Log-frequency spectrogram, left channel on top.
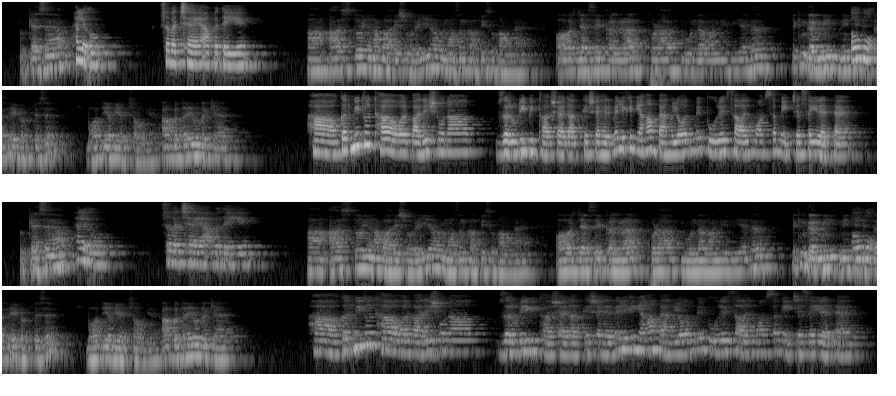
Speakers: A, in the centre; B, on the left.
A: तो कैसे हैं आप
B: Hello सब अच्छा है आप बताइए
A: हाँ आज तो यहाँ बारिश हो रही है और मौसम काफ़ी सुहावना है और जैसे कल रात थोड़ा बूंदाबांदी भी है इधर लेकिन गर्मी इतनी
B: ओह
A: थी पिछले एक हफ्ते से बहुत ही अभी अच्छा हो गया है आप बताइए उधर क्या है
B: हाँ गर्मी तो था और बारिश होना जरूरी भी था शायद आपके शहर में लेकिन यहाँ बैंगलोर में पूरे साल मौसम एक जैसा ही रहता है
